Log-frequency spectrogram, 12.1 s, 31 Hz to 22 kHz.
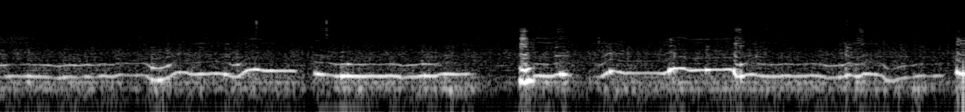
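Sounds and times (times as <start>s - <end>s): person humming a tune: 0.0s - 12.0s.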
